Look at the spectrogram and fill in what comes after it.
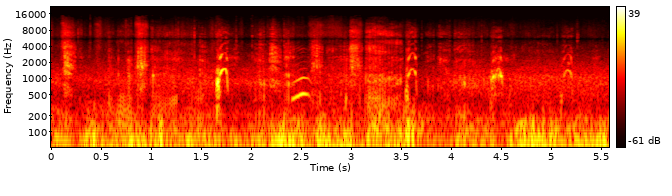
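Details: French Bulldog giving short whining yelps and grumbling moans that rise and fall in pitch, several bursts over a few seconds, while a man talks and praises the dog close by.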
